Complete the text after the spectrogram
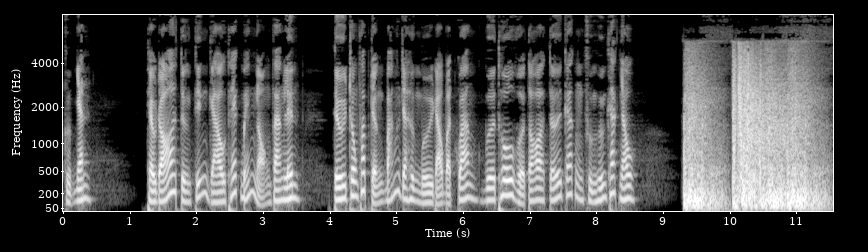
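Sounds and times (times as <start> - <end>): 
speech: 0.0 - 0.5, 1.3 - 8.6
series of loud explosions: 9.3 - 11.5.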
